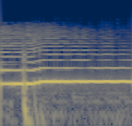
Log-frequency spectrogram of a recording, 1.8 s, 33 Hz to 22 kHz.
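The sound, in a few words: Ibanez electric guitar note sliding from 7th to 9th fret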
